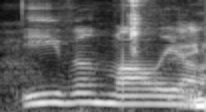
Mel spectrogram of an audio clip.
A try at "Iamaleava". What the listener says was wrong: No, it's not. There's no V in it. Iamaleava.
